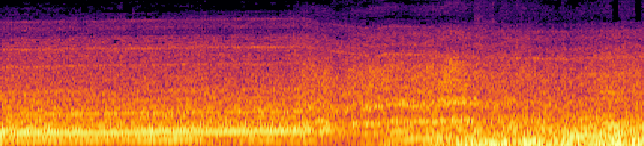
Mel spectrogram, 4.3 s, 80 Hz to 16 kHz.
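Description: A Ford Focus race car engine in Gran Turismo 3 roars steadily alongside other race cars, pitch dipping as it slows for a corner and then climbing again as it accelerates, with no talk.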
